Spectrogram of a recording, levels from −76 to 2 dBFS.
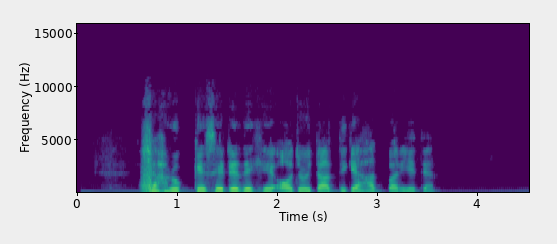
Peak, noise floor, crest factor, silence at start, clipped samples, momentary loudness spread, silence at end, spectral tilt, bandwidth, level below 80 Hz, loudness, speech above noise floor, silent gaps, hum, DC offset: -8 dBFS; -62 dBFS; 18 dB; 0.65 s; under 0.1%; 11 LU; 0.95 s; -6 dB/octave; 10.5 kHz; -50 dBFS; -25 LUFS; 38 dB; none; 50 Hz at -50 dBFS; under 0.1%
